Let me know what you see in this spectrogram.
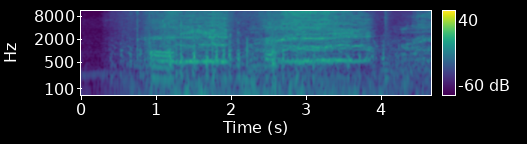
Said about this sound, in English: Chickens scrabble in the dirt and pigs feud over food on Brightside Farm in the Machalies Mountains, north of Johannesburg.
